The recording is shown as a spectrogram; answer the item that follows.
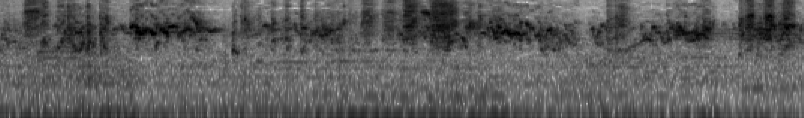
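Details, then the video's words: Chattering budgerigars during mating produce scratchy warbles and sharp chirps in uneven bursts, with brief pauses between, a low hum behind. "Parakeets Mating II Budgie Mating and Sounds II Birds Mating Call II বাজরিগার পাখি"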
